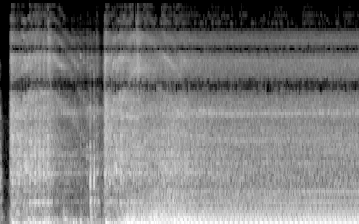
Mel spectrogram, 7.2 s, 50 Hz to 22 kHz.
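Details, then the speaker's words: 2003 Nissan Murano with a P0302 cylinder 2 misfire, after swapping coils 2 and 4, cleaning oil from a plug well and clearing codes (P0021 VVT also shown): it cranks, starts and idles slightly lumpy, a mild misfire with the cause still unknown. "still seems to be idling a little stumbly compared to how it used to."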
